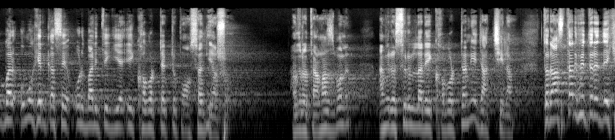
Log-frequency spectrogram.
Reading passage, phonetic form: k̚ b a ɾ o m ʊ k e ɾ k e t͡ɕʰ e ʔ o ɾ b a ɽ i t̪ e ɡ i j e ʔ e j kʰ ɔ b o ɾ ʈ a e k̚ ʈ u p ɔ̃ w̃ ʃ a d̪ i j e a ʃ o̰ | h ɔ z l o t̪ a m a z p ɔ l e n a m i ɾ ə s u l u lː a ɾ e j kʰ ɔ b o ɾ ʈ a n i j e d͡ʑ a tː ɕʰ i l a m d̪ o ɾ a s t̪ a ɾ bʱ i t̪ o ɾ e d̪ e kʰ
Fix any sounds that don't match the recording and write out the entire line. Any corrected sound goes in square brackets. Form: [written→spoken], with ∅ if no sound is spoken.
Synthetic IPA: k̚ b a ɾ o m [ʊ→u] k e ɾ k [e→a] t͡ɕʰ e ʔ o ɾ b a ɽ i t̪ e ɡ i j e ʔ e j kʰ ɔ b o ɾ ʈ a e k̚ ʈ u p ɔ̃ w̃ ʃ a d̪ i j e a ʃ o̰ | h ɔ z [l→ɾ] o t̪ a m a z [p→b] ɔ l e n a m i ɾ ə s u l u lː a ɾ e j kʰ ɔ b o ɾ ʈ a n i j e d͡ʑ a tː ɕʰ i l a m [d̪→t̪] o ɾ a s t̪ a ɾ bʱ i t̪ o ɾ e d̪ e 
